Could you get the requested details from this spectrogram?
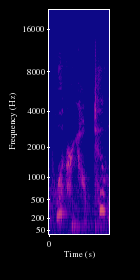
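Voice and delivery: high unvoiced whisper, stunned; professor's stunned whispered question; whispered disbelief. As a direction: breathe out what are you doing in shock. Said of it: "He had this look like".

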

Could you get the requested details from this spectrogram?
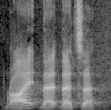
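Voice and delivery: normal talking voice

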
